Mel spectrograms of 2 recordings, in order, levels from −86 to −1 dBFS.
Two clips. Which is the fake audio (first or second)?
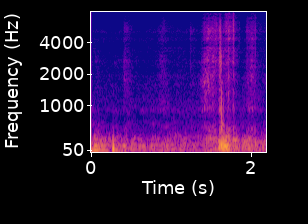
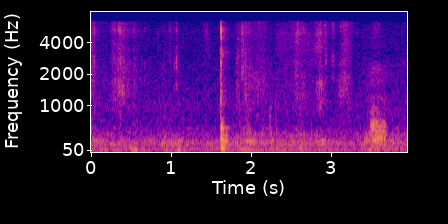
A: first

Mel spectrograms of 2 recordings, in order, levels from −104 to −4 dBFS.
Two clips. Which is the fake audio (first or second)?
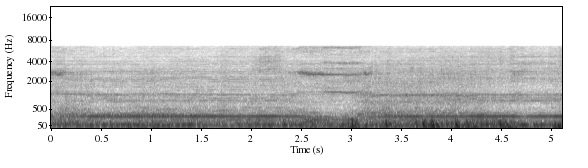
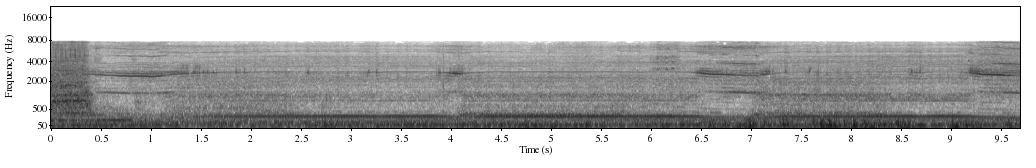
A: first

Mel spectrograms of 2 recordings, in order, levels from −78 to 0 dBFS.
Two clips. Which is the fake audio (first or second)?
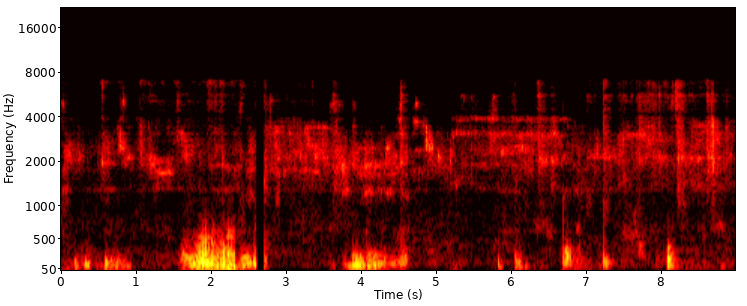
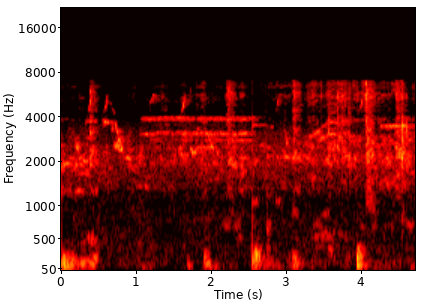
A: first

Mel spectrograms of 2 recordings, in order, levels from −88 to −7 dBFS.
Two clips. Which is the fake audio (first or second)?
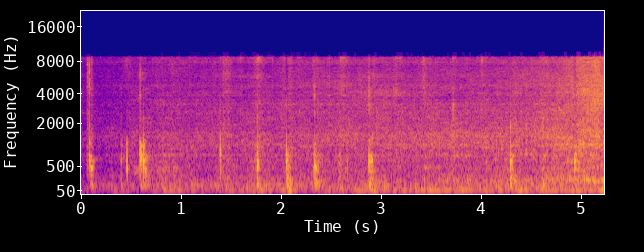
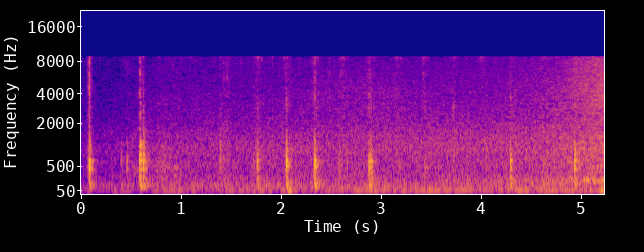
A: first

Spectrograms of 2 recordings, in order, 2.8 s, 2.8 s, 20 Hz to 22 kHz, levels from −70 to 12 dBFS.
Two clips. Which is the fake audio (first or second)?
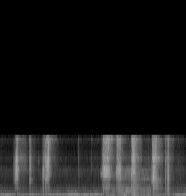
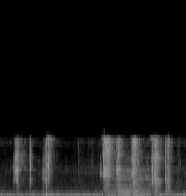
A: first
